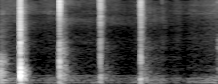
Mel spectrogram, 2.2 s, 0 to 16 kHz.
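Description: Four short, sharp clicks or taps about 0.4 s apart, the first much louder than the rest.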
